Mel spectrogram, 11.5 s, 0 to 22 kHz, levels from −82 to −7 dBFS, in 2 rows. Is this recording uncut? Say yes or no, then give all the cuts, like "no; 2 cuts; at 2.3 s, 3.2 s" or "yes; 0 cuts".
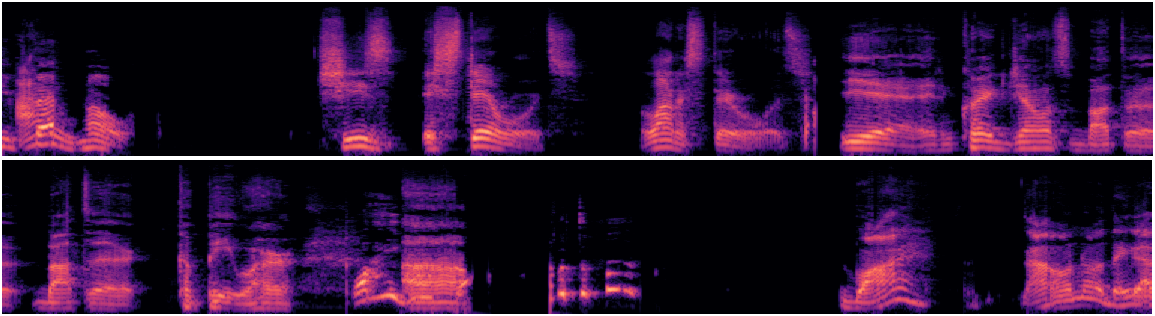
no; 1 cut; at 3.9 s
